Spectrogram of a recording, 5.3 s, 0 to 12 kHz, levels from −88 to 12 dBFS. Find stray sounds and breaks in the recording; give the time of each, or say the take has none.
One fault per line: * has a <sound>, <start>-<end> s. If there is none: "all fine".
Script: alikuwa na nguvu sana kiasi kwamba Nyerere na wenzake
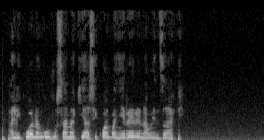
all fine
